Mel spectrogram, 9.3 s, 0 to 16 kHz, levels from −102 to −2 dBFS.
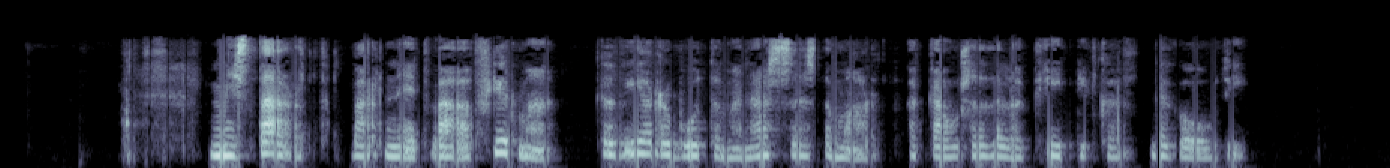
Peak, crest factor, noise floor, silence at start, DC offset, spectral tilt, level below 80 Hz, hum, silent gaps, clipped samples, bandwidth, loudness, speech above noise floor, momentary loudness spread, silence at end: -4 dBFS; 26 dB; -50 dBFS; 0.8 s; under 0.1%; -3 dB/octave; -62 dBFS; none; none; under 0.1%; 8 kHz; -29 LUFS; 21 dB; 20 LU; 1 s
